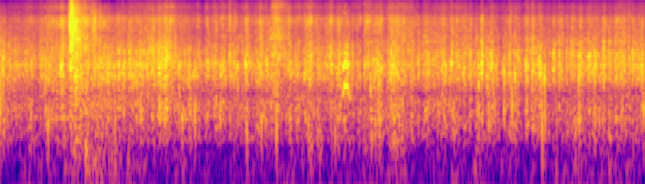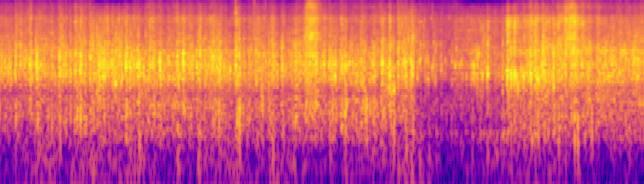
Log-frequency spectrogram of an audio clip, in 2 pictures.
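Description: Mountain bike riding over packed, rutted snow. The knobby tyres crunch and the bike rattles in a dense, continuous crackle, with occasional sharper knocks from bumps.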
